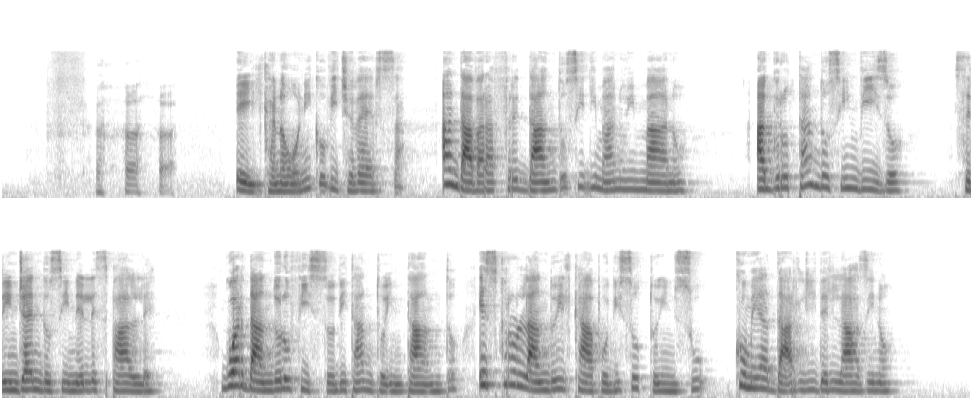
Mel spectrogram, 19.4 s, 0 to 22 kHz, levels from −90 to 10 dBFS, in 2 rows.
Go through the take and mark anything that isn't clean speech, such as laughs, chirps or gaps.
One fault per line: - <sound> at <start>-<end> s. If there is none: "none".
- laugh at 0.4-1.8 s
